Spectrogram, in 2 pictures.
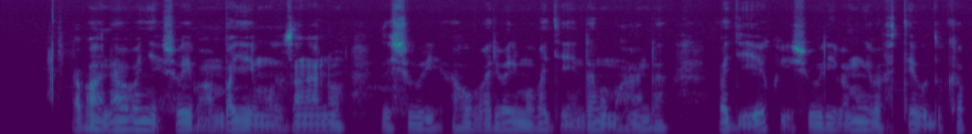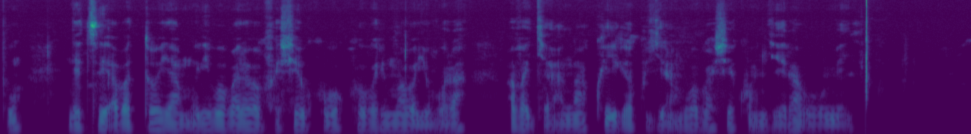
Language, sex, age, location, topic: Kinyarwanda, male, 18-24, Huye, education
